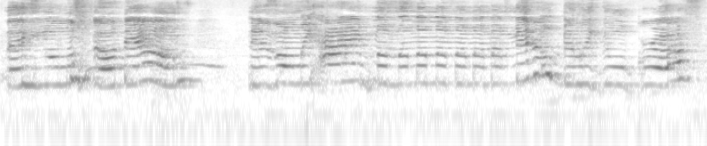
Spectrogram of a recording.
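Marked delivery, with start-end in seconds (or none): 1.9-5.3 high, stuttering goat; stammering scared goat. Acted. Middle goat stuttering to troll, high and scared. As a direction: stammer the m's in fright. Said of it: "shook so hard".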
